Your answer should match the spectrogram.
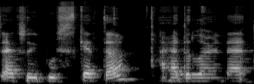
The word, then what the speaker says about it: bruschetta: we use the CH but um it's actually bruschetta I had to learn that too um spinach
